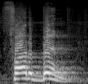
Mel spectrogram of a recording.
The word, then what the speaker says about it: Farben: तो इसको मैं लिख लेता हूँ, इसकी स्पेलिंग होगी, एक जर्मन शब्द है ये फर्बेन, FARBEN, इसको आप नोट कर लीजिएगा।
